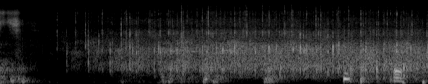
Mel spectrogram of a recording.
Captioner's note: audience clapping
